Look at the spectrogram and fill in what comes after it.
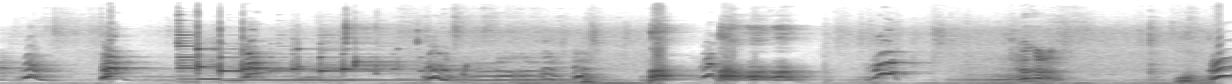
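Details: Pet poodle-cross puppies bark and yelp in high, rising yips, mixed with tonal music and some voices in the background throughout.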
